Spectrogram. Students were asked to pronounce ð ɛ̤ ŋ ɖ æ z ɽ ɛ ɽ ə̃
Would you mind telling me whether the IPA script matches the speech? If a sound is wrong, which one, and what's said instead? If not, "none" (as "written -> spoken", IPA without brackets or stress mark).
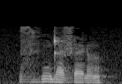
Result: ð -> z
